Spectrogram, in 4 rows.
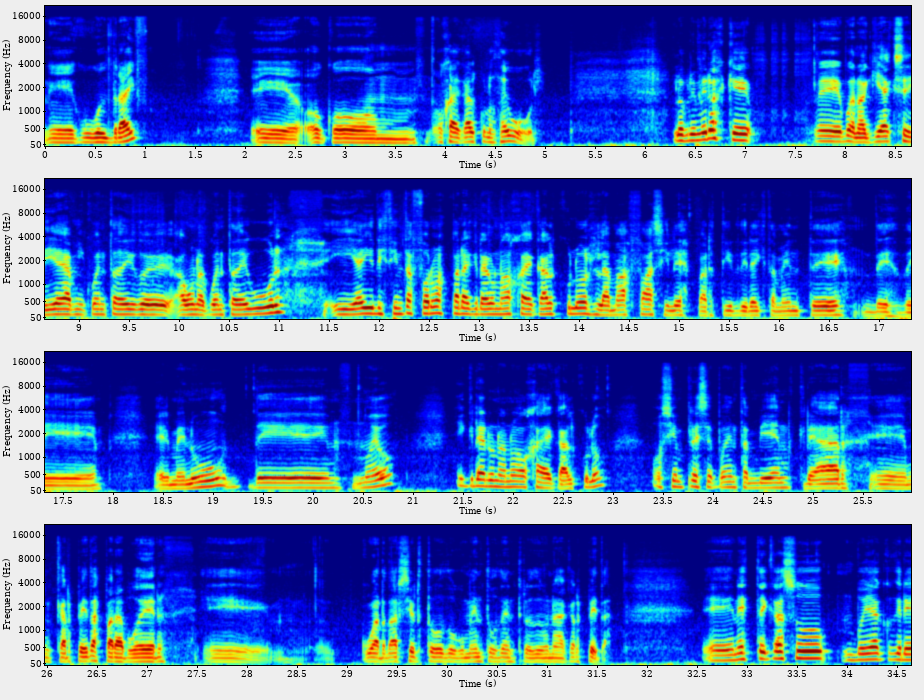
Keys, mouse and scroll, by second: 15.0 click, 19.3 click, 20.4 click, 22.8 click, 33.6 click.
